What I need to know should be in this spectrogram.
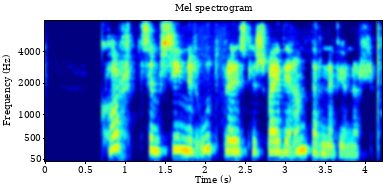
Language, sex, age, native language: Icelandic, female, 40-49, Icelandic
